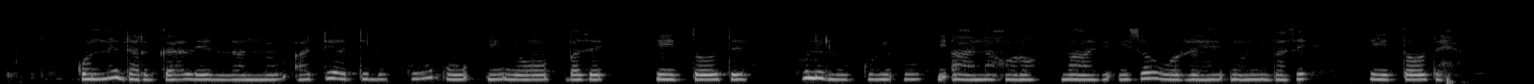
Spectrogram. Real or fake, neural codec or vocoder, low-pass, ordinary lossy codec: real; none; 5.4 kHz; Opus, 24 kbps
